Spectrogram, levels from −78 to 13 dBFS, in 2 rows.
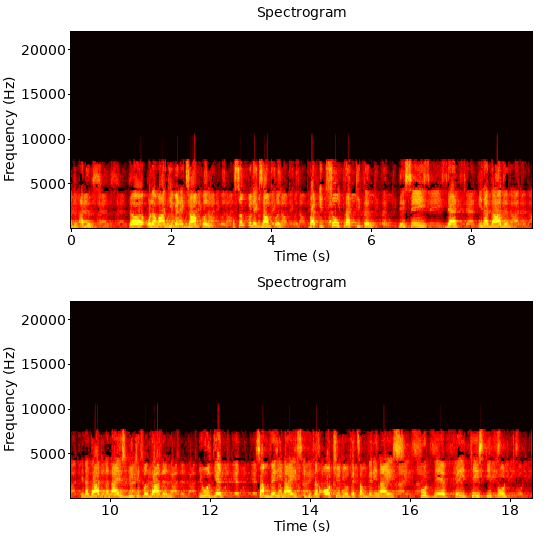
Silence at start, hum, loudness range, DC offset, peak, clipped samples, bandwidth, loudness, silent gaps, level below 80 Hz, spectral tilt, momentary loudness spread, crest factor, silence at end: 0 s; none; 2 LU; under 0.1%; 0 dBFS; under 0.1%; 8 kHz; -12 LUFS; none; -52 dBFS; -2.5 dB/octave; 14 LU; 14 dB; 0 s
